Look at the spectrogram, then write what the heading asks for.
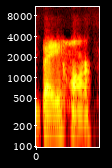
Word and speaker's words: Bexar: So, if you were Spanish, it would be Bayhart.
